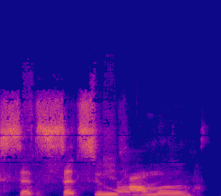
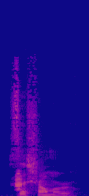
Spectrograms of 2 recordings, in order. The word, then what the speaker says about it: Sesshomaru: This is supposed to be Inuyasha and Kagome's daughter with I don't know if I'm pronouncing this wrong, like Setsuhama. – Sesshomaru.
